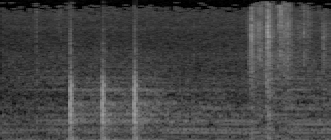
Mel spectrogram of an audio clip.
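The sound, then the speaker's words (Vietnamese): Three firm, evenly spaced knocks on a front door sound out over a steady low background hum, with no voices. “bà Liên phải tự mình bước những bước chân nặng trĩu về phía cánh cửa chính để mở ra xem có ai đang gõ cửa. Thế rồi tiếng động ấy vẫn cứ vang lên.”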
